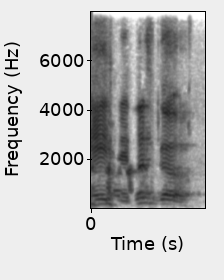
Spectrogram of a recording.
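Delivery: rote delivery in the same tone. Retelling how a castmate kept saying a line: imitating a castmate's same-tone line. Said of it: "Said that, like, eighteen times in the same tone".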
